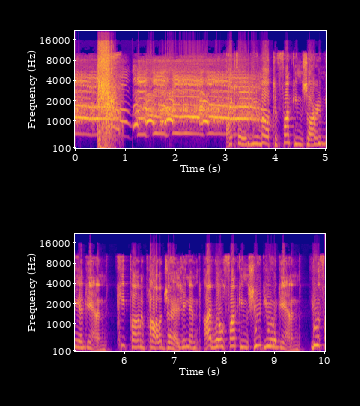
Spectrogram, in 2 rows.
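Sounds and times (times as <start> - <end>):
high-pitched scream of pain: 0.0 - 4.0.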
